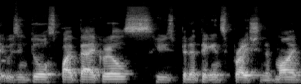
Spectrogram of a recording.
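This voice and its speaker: Speaking at a fairly quick pace, a man talks with a northern English accent. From Cheshire, England. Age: 20s. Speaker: mountaineer and motivational speaker. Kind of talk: interview answer.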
